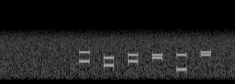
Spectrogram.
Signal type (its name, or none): multi-frequency trunk signalling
